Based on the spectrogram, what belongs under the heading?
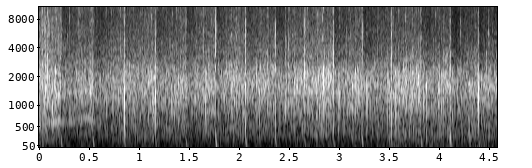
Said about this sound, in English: I think they should all just deserve a big hand of applause, would you?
